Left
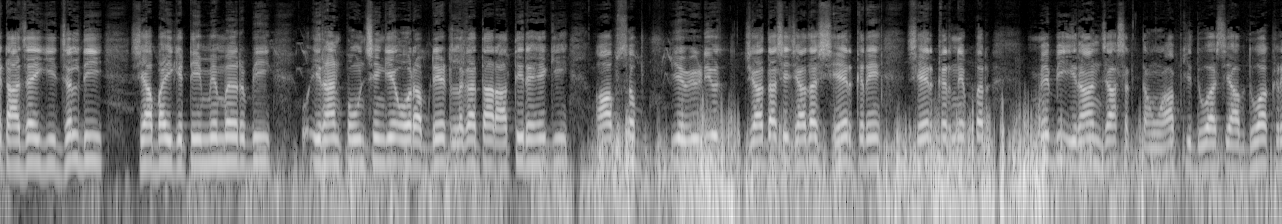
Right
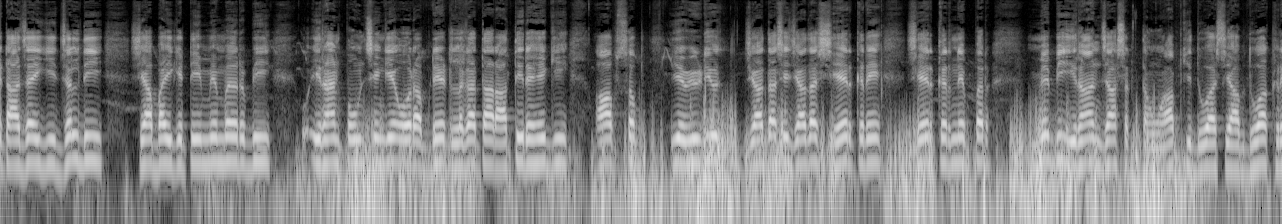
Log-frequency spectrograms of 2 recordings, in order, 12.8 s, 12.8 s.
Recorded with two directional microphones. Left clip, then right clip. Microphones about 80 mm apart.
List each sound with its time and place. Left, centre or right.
0.0 s speech: centre
2.2 s speech: centre
10.4 s speech: right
